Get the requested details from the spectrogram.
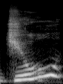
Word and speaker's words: Yule: Apparently, it's pronounced like Jule in Danish and Swedish, which means mm, Christmas.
